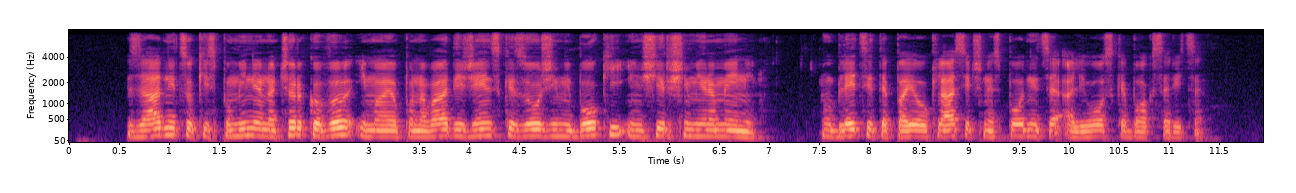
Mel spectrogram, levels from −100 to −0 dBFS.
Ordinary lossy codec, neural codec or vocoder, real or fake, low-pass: none; none; real; 7.2 kHz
